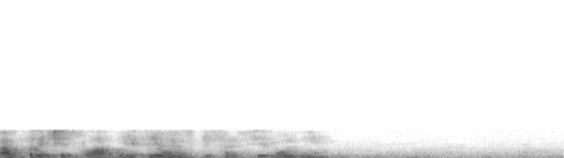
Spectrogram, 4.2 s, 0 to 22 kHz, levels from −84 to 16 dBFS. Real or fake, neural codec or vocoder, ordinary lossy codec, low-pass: fake; codec, 32 kHz, 1.9 kbps, SNAC; AAC, 16 kbps; 7.2 kHz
